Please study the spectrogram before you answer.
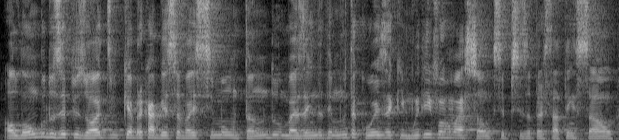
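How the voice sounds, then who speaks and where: A man's voice: fairly high pitch, fairly even intonation, fast talker, dark tone, faint music behind. A man with a Brazilian accent chatting informally and with slang as a guest podcast creator. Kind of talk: casual chat.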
